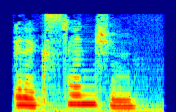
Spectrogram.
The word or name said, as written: inextension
